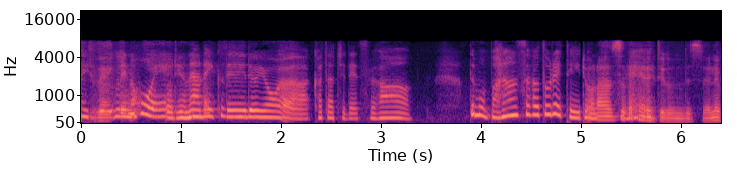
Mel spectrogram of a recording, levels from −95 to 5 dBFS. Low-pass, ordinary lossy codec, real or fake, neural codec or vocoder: 7.2 kHz; none; fake; codec, 16 kHz, 1 kbps, X-Codec, WavLM features, trained on Multilingual LibriSpeech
